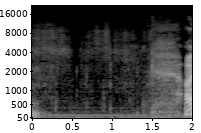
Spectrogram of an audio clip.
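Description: A pause between sentences of a man's spoken narration: faint room tone with a low steady hum, then a soft intake of breath near the end just before he speaks again.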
